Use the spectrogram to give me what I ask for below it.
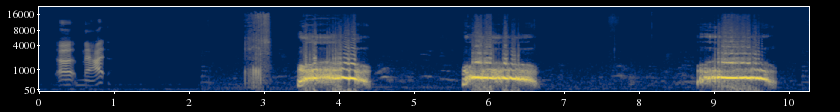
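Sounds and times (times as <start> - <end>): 
speech: 0.3 - 1.0, 3.4 - 3.8
person imitating dog howling: 3.4 - 4.4, 5.6 - 6.7, 8.8 - 9.8.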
